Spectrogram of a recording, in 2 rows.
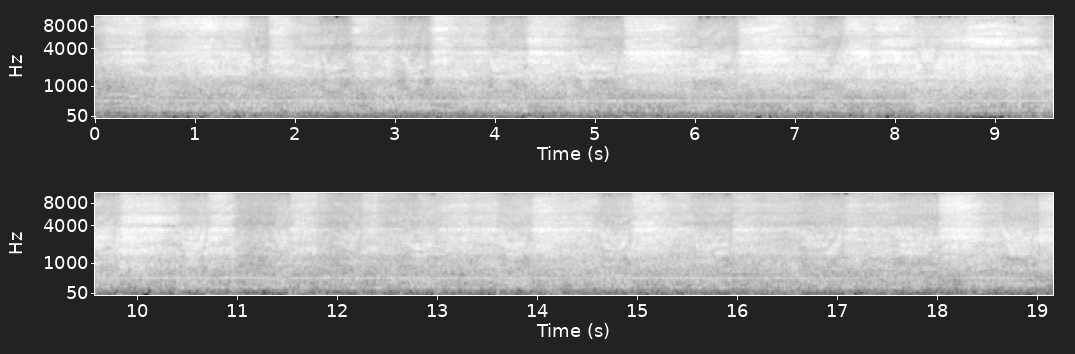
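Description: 1800 W canister vacuum cleaner running with a steady motor whine, its brush nozzle drawn over a Leonberger's long coat; the rushing-air hiss surges and drops again and again as the nozzle strokes through the fur.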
